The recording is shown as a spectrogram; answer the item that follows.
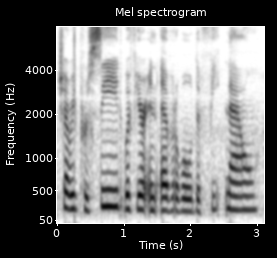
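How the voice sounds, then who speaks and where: A woman's voice: mid-range voice, moderate pace, slight background noise, pitched above the performer's own voice, close to an everyday voice, poor audio. A woman voicing an arrogant, sneering teenage boy ninja in a story reading, haughty in manner. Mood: contemptuous.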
